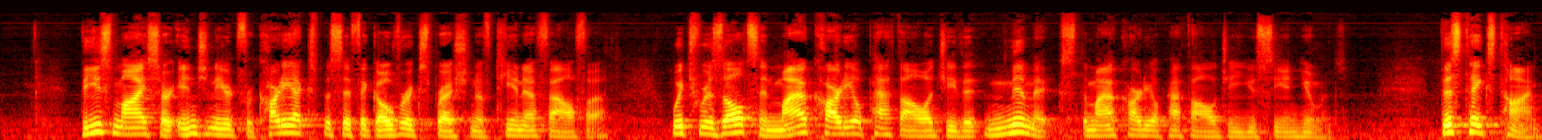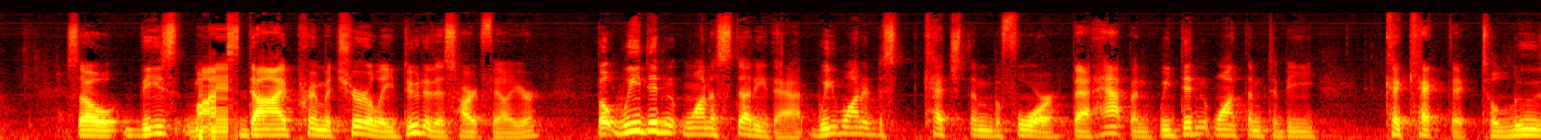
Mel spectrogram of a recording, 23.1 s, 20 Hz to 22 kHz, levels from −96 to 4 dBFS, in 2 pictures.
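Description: From 12.99 to 13.35 s the audio turns into a rigid, metallic buzz at 100 Hz: robotic sound, likely from a 10 ms buffer repeated over most of that stretch.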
